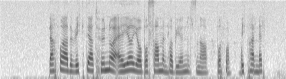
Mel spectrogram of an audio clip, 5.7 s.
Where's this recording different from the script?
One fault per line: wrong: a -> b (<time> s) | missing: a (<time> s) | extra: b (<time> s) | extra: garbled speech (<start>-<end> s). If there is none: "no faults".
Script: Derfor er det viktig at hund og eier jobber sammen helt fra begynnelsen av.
missing: helt (3.4 s)
extra: garbled speech (4.3-5.3 s)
